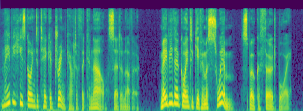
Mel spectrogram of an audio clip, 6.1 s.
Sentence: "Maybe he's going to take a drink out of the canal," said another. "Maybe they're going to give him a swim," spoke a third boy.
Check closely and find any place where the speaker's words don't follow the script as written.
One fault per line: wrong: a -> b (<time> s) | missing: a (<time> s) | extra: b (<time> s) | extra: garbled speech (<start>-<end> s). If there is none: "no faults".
no faults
